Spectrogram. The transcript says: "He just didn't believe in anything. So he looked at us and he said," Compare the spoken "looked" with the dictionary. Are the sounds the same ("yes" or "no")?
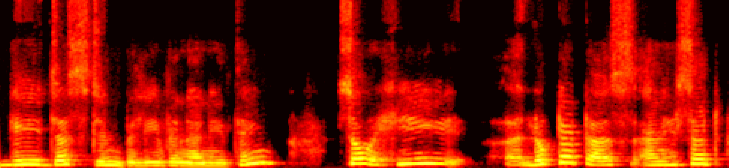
yes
